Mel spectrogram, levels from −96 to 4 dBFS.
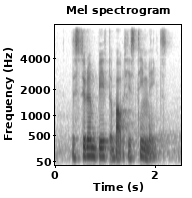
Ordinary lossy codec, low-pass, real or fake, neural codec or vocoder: none; 7.2 kHz; real; none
